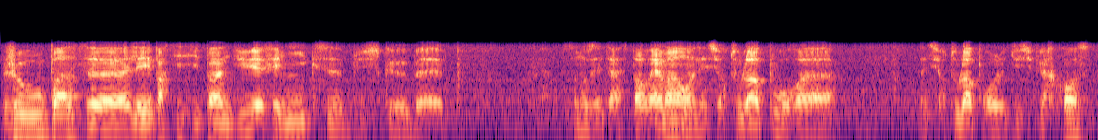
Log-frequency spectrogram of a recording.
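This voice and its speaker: A man's voice: lowish voice, expressive, unhurried, recorded from a distance, slight background noise. A man, casually reading out a list of riders, tripping over names and joking about it. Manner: stumbles over names, self-mocking. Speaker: motocross vlogger. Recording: tinny phone-like sound from away from the mic.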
